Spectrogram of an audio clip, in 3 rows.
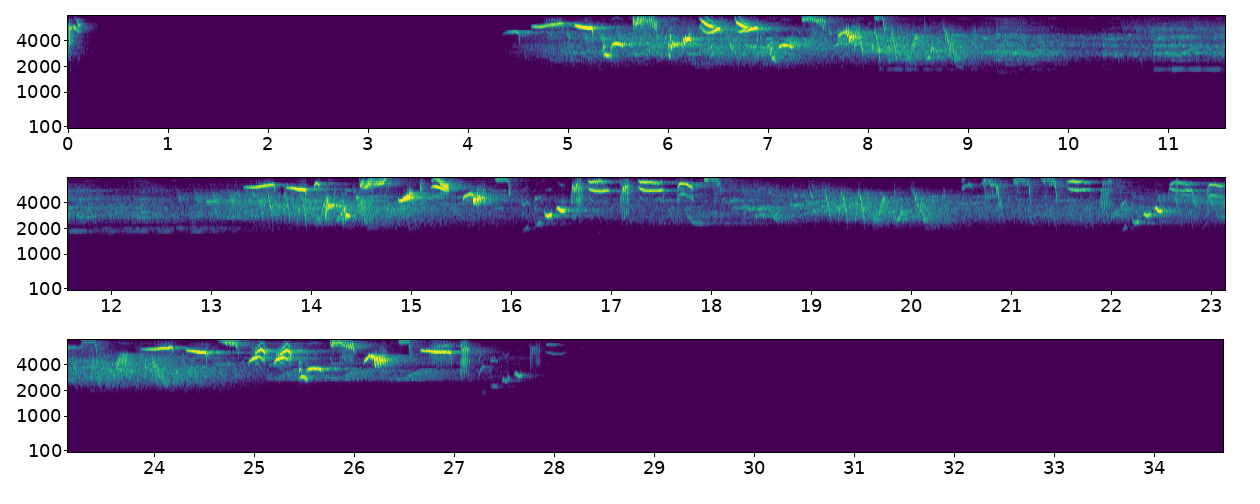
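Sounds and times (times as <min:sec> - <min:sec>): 
Collared Flycatcher song: 0:00.0 - 0:00.3, 0:04.3 - 0:28.4.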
